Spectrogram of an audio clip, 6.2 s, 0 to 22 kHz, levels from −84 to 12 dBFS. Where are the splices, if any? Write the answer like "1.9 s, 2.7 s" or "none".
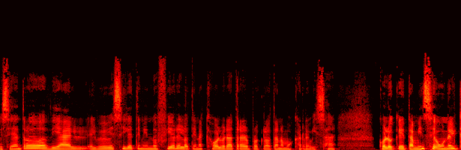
5.0 s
